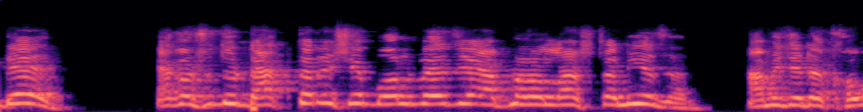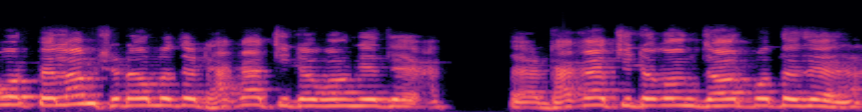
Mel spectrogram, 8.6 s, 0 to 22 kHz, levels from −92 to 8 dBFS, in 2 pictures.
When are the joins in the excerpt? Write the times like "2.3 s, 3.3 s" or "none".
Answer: 3.6 s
